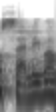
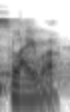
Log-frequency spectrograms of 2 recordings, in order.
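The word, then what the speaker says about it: saliva: इसको सैलिवा बोलते हैं। लेकिन दोस्तों, इसे हम बोलते हैं सलाइवा।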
